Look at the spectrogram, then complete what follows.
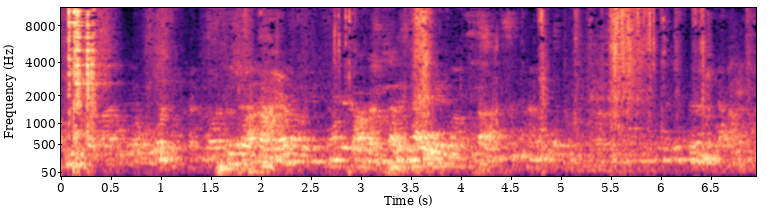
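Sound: loud chewing and smacking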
